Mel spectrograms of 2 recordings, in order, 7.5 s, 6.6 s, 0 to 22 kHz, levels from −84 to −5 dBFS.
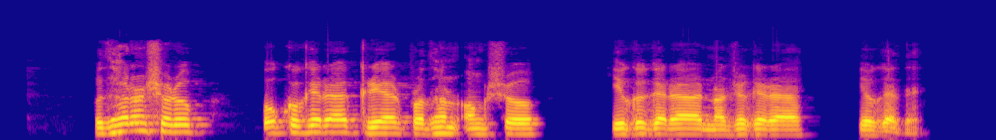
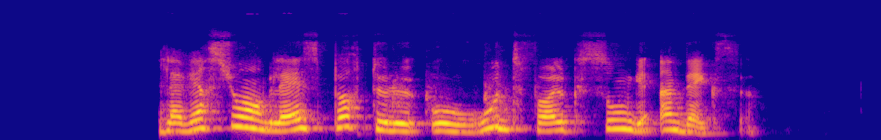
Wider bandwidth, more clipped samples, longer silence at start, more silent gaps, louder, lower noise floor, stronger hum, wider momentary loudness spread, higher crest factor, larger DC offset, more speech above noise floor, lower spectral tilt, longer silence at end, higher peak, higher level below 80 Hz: about the same, 7.6 kHz vs 7.6 kHz; neither; second, 0.7 s vs 1.2 s; neither; first, -12 LUFS vs -17 LUFS; second, -68 dBFS vs under -90 dBFS; neither; about the same, 6 LU vs 7 LU; about the same, 12 dB vs 16 dB; neither; second, 57 dB vs over 74 dB; about the same, -7.5 dB/octave vs -6.5 dB/octave; second, 0.55 s vs 1.25 s; about the same, 0 dBFS vs -2 dBFS; first, -54 dBFS vs -72 dBFS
